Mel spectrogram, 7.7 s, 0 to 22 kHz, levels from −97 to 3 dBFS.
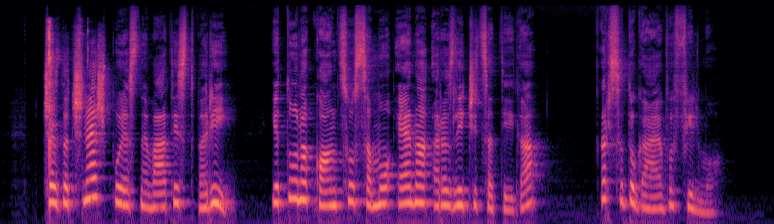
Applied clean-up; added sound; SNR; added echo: neural mask model RNNoise.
